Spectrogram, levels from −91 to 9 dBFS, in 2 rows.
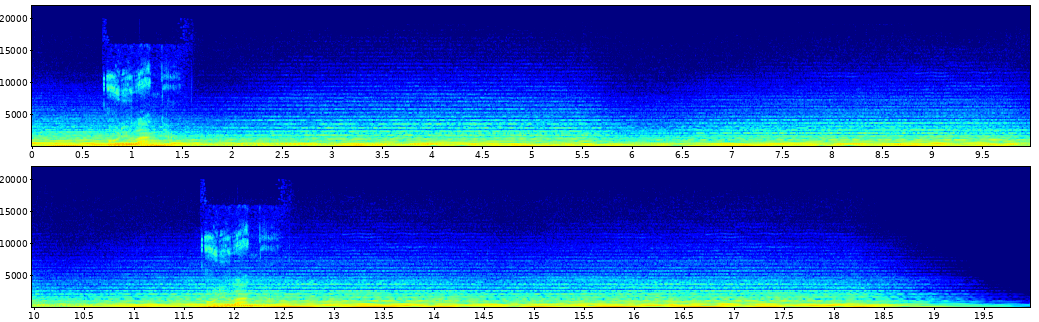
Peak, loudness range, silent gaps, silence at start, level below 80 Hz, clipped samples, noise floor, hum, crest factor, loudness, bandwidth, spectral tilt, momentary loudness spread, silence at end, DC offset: -10 dBFS; 4 LU; none; 0 s; -58 dBFS; under 0.1%; -51 dBFS; none; 18 dB; -27 LUFS; 12 kHz; -7.5 dB/octave; 8 LU; 0.25 s; under 0.1%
